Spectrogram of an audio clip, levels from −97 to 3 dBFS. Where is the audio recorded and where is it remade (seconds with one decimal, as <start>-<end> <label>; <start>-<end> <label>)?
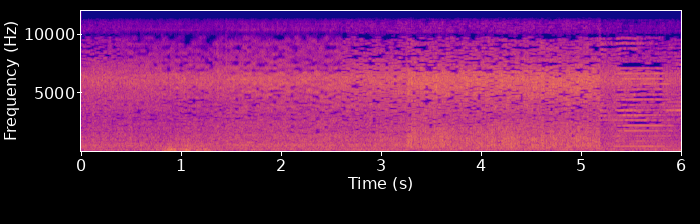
0.0-0.4 recorded; 0.4-2.6 remade; 2.6-6.0 recorded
